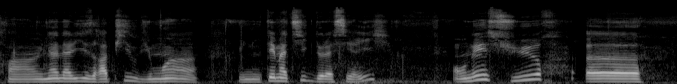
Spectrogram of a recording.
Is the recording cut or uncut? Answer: cut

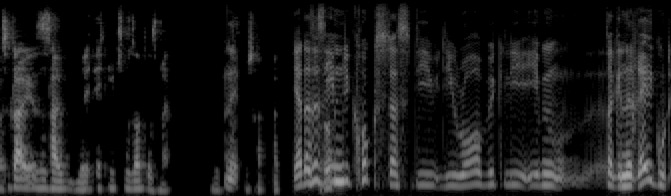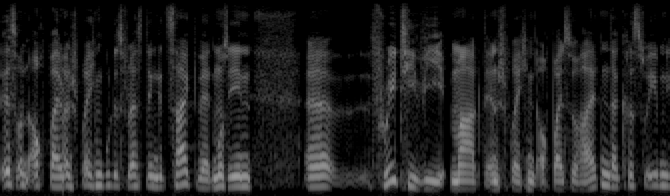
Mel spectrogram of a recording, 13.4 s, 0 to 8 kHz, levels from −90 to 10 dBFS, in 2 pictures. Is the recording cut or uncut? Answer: cut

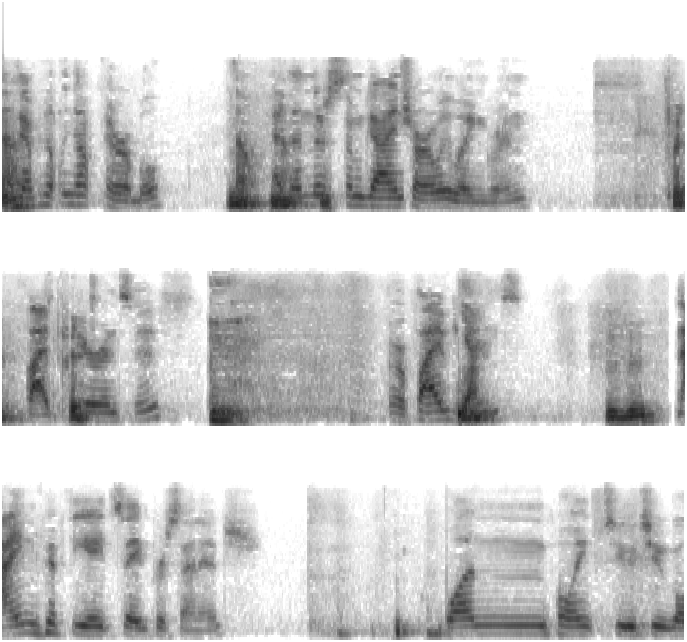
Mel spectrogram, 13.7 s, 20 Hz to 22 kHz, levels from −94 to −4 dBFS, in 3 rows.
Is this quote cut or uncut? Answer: cut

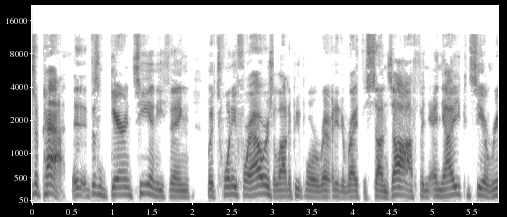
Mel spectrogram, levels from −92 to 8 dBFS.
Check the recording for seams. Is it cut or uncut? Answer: cut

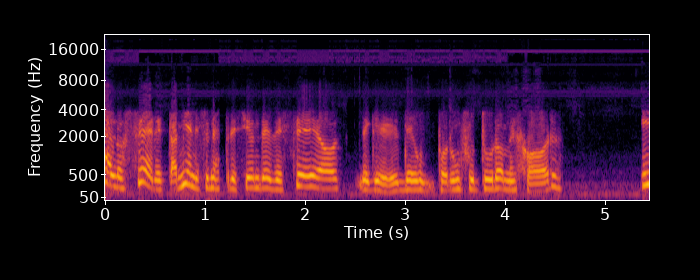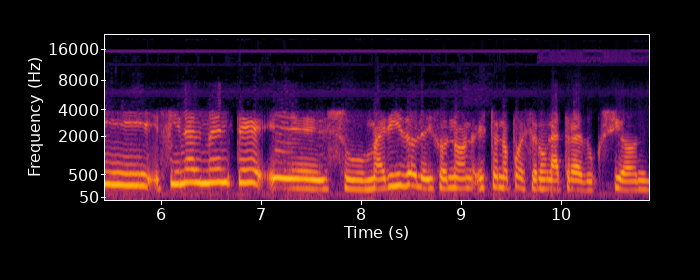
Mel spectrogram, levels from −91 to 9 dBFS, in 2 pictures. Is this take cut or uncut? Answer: cut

